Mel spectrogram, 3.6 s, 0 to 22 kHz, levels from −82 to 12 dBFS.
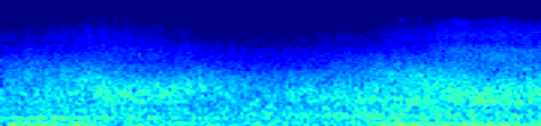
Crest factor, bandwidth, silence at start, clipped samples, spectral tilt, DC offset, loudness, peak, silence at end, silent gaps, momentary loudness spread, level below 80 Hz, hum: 14 dB; 16 kHz; 0 s; under 0.1%; -5 dB/octave; under 0.1%; -36 LUFS; -22 dBFS; 0 s; none; 6 LU; -42 dBFS; none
